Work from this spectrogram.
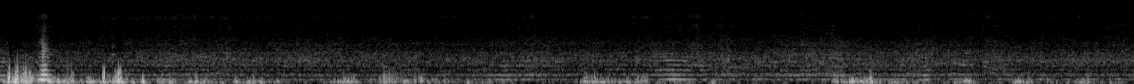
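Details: Honey bees busy collecting pollen, low droning buzzes swelling and fading in irregular bursts as insects pass close, with a sharp click early on and a faint background hum between passes.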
